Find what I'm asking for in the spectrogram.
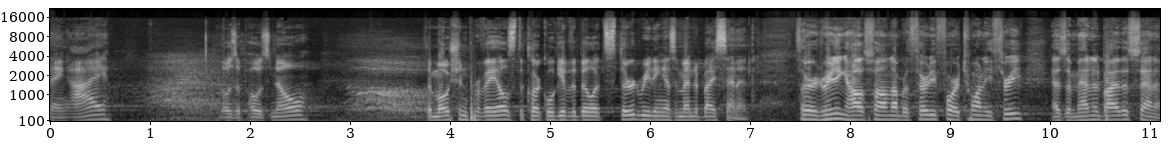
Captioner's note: chorus of ayes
